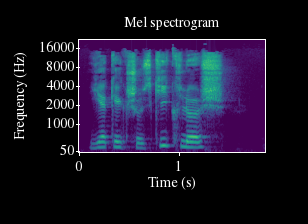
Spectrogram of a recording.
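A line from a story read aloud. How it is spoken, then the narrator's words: Grumbling gorilla. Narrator (French): bougonna la gorille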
